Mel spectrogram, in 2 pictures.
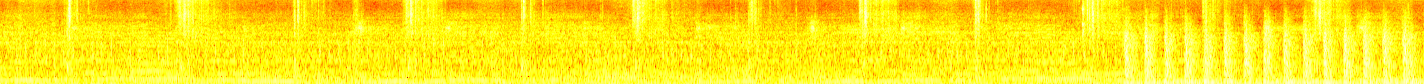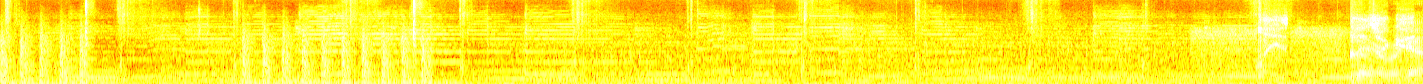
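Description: Gunfire in a war video game set on a Syria server, with rapid automatic bursts in the middle and scattered single shots around them, heard under steady talking and background game sounds.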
